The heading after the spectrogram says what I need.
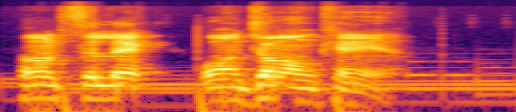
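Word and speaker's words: Pongsaklek Wonjongkam: And that's right cuz I looked up that app to tell you how to pronounce it. Pawn Select Juan John Cam.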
